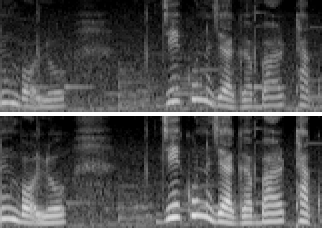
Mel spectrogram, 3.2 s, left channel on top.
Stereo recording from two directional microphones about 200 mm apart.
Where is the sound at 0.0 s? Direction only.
35° right (ahead or behind).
